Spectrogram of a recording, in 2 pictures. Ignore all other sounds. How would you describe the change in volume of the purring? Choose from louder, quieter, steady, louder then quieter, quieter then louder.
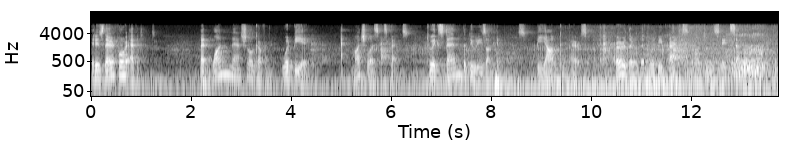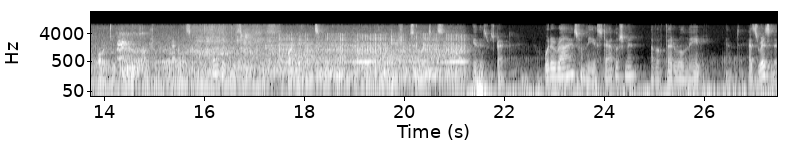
louder then quieter.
